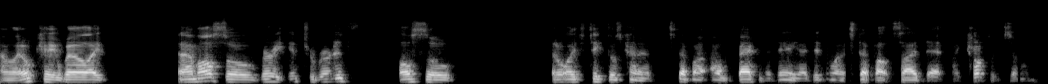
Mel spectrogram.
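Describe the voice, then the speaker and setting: With an American accent, a man talks at a moderate pace in a normal speaking voice, his medium pitch varying in an ordinary way while his loudness swings widely. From Michigan. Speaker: athletic trainer. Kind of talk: interview conversation.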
